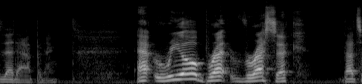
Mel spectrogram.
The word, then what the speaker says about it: Vresic: At Real Brett Vresic, that's how you pronounce it, from Twitter, is putting the Universal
